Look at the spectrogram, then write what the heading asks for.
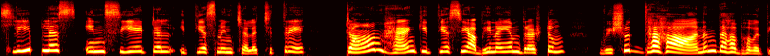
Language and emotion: Sanskrit, happy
